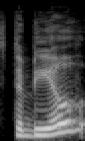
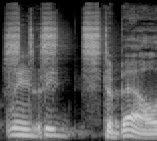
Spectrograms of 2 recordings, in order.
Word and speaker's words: Stabell: So we had there's a band called Stable Days, and it's spelled Staebell. And then there's a construction company, Stabell Construction. Stabile? Stabell.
